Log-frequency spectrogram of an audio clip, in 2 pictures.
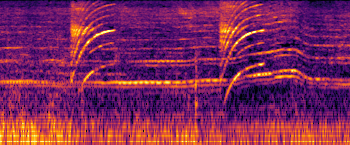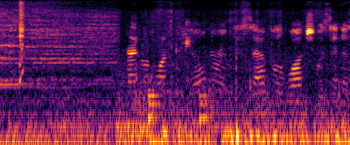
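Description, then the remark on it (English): An Apple Watch crash-detection alarm gives two loud rising electronic whoops over a steady tone and rumbling background noise, right after its wearer lands and medics run over to him, then people start talking as the alarm fades. “Listen carefully. You're going to hear his Apple Watch start barking at him.”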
